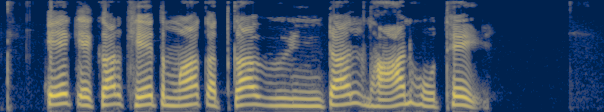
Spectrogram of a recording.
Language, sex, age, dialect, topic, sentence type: Chhattisgarhi, female, 18-24, Central, agriculture, question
